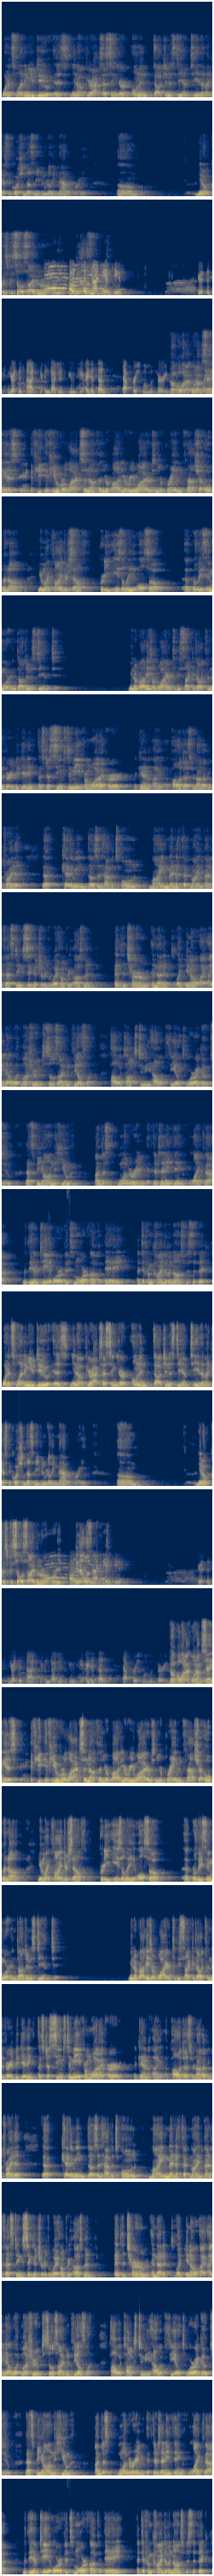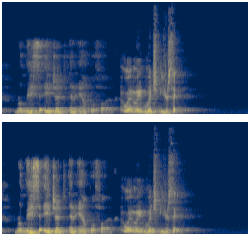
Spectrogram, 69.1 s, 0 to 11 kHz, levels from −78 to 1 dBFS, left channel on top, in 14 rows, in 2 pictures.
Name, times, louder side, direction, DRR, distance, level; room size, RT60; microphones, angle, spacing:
voice 1, 0.0-6.9 7.6-8.2 9.3-11.3 11.6-12.0 18.8-20.1 20.4-26.7 27.0-28.4 28.9-31.0 32.6-37.4 37.7-40.2 40.5-46.6 47.1-56.1 56.5-59.4 59.8-62.1 62.4-66.5, right 3 dB, 50° right, 8 dB, 0.6 m, -22 dB
voice 2, 10.9-12.8 13.7-19.0 19.5-20.4, left 6 dB, 80° left, 12 dB, 0.5 m, -27 dB
voice 3, 66.6-67.7, left 1 dB, 30° left, 8 dB, 0.6 m, -22 dB
9.9 x 4.4 x 5.5 m, 1.1 s
head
